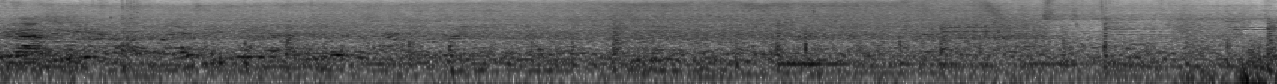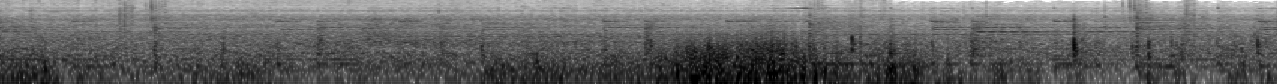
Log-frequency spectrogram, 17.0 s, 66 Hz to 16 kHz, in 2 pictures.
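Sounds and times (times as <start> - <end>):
wind noise on microphone: 7.8 - 10.6, 11.6 - 17.0
footsteps on stone paving: 13.9 - 17.0.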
